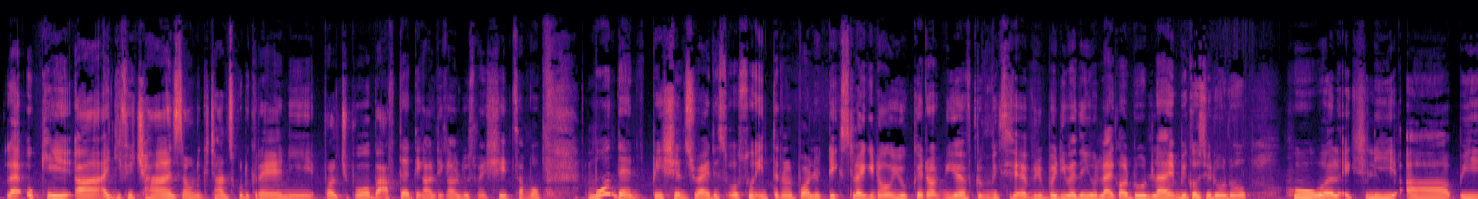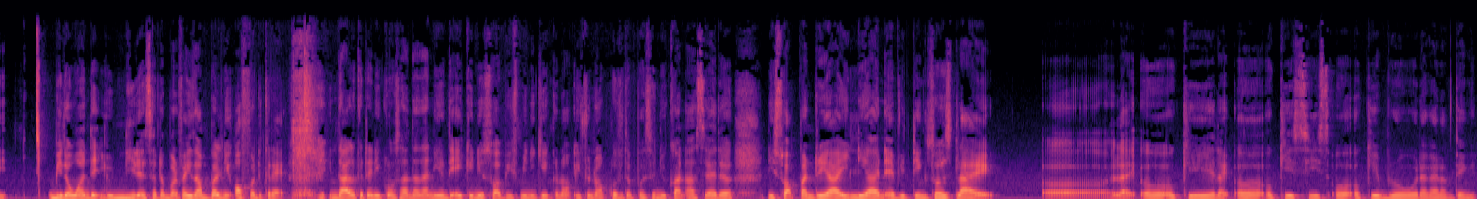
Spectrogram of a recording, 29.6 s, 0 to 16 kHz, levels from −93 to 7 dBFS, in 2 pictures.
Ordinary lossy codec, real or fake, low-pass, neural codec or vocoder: none; real; 14.4 kHz; none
